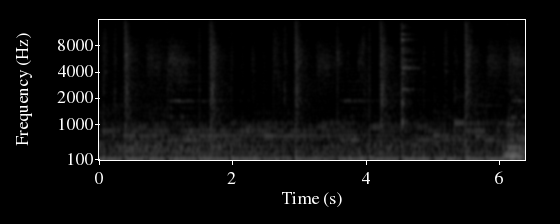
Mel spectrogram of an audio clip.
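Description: Bright glass clinks ring out repeatedly in quick succession during a kitchen toast over pulled pork and pinto beans, sharp pings over a steady low hum, with no talking.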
